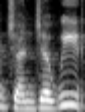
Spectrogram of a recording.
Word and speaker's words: Janjaweed: so many people so this is where the gen jaweed come in and yes i'm pronouncing it right the junta we'd were basically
